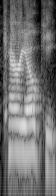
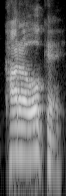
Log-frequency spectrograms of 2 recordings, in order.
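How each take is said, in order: First: The word is said with English-style vowels. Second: The word is said with Japanese-style vowels. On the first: The speaker calls it wrong. "everyone's like" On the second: The speaker calls it right. "correct way to say it is karaoke"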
